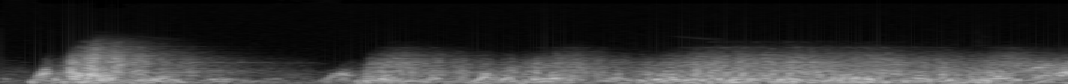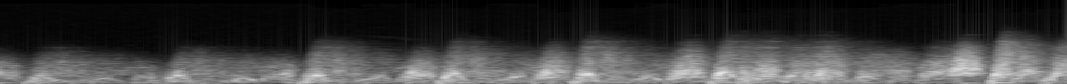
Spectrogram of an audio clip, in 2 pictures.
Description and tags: thunderbird heartbeat
Trying to simulate the heartbeat sound and that damn bird decides it's his time to make noise. I am supposed to be fixing the grill with a piece of sheet metal but when I picked it up I heard the noise and could not resist. All I hear is more hiss. Must be the Samson USB microphone.
metal, clang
